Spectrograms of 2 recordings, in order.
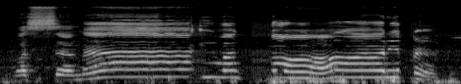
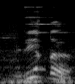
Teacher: কফ যদি আমরা কলকলা করতে মিস করি তাহলে কফ কিন্তু কাফ হয়ে যাবে, কফের উচ্চারণ কাফের মতো হয়ে যাবে। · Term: ওয়াজিব কলকলা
